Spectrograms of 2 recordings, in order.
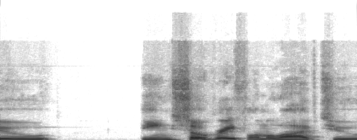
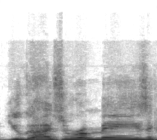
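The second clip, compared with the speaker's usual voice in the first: excited praise; 12 semitones higher, 4 dB louder than usual. Retold or imitated. Quoted praising customers.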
